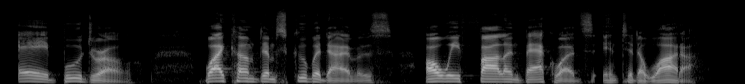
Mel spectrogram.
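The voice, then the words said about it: Put-on Cajun accent. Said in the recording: “telling the joke, but with a Cajun accent.”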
